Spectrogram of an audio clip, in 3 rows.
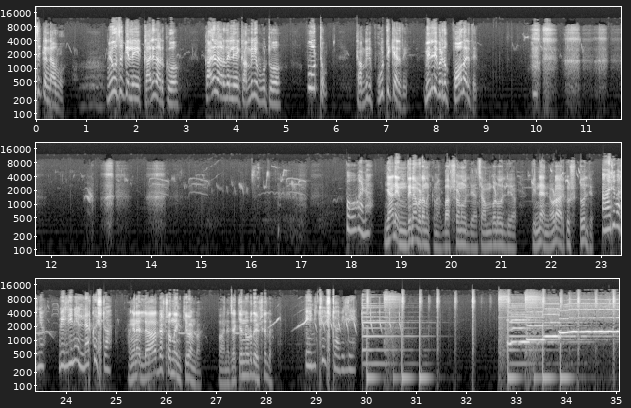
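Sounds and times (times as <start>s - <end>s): birds chirping and whistling: 13.4s - 17.8s, 26.0s - 30.9s.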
